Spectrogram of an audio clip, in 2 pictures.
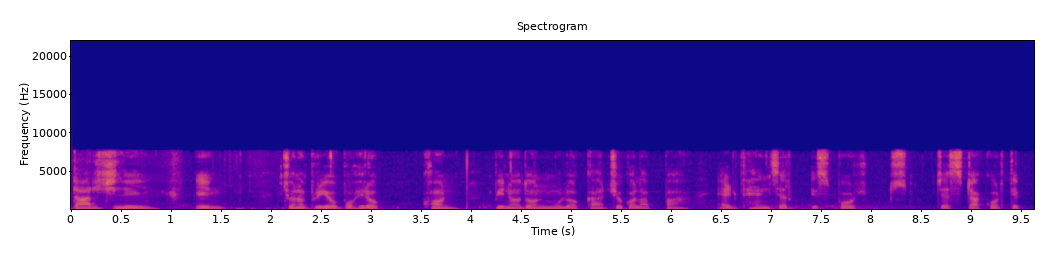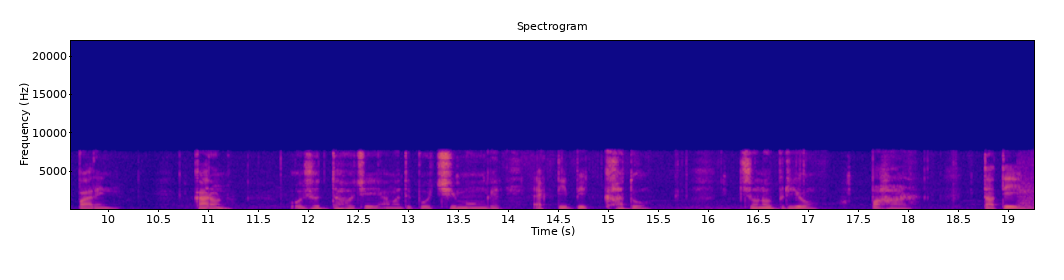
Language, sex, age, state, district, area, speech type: Bengali, male, 30-45, West Bengal, Purulia, urban, spontaneous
